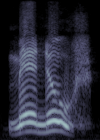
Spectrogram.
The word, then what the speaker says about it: Maynooth: Maynooth. – Right. – It rhymes with Beirut.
